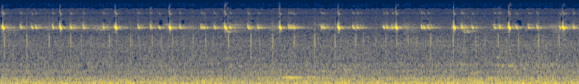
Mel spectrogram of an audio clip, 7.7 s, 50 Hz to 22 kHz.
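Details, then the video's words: A cricket chirps at a regular pace, about 80 times a minute, its sharp high notes standing out above weaker chirps from others nearby and a soft low background murmur. "Sounds of Crickets"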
